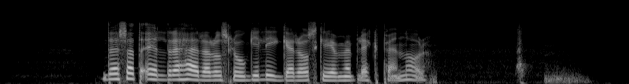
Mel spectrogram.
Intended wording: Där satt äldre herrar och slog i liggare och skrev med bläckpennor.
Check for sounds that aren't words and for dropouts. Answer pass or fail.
fail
